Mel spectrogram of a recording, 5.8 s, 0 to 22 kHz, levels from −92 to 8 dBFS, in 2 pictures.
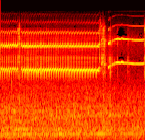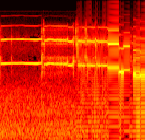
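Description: From 4.41 s to 5.81 s, new audio likely arrived too seldom, so playback looped a roughly 7.5 ms buffer in place of most of the real signal. The result is robotic sound from repeated short buffers: a rigid, metallic buzz fixed at 134 Hz.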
